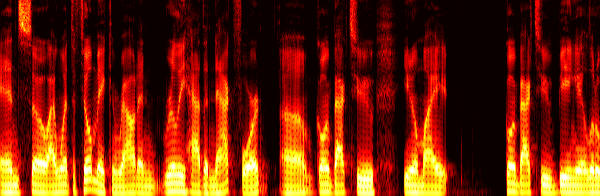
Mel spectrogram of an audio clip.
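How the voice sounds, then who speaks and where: In a very clean recording with a silent background, a man with an American accent speaks fairly quickly in a fairly low, dark, mellow voice with monotone, flat intonation. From Florida, Panama City. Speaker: video producer and podcast co-host. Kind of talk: casual chat.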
